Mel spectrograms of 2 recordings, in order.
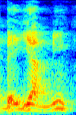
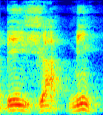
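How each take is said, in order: First: The name is said without a J sound. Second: The name is said with a J sound. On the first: The speaker calls it right. "é Benjamin Nataniel" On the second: The speaker calls it wrong. "porque no hebraico não tem a letra J, não é Benjamim"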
